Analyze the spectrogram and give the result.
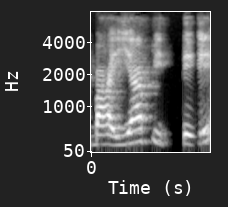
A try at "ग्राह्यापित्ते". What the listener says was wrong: बाह्या नहीं है, ग्राह्या, ग्राह्या है, ग्रह ग्राह्य।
